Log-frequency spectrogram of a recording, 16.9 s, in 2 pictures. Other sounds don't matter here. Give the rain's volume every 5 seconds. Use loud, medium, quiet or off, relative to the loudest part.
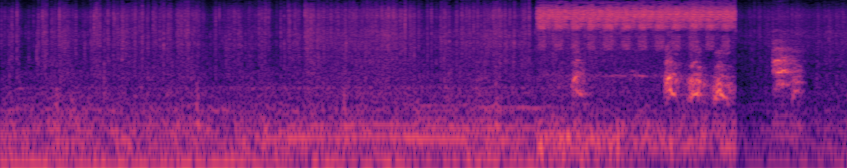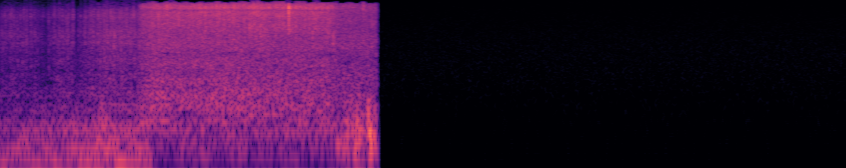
medium, medium, loud, off.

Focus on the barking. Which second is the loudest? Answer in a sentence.
The volume of the barking peaks at 7 seconds.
